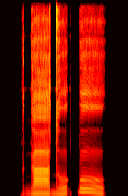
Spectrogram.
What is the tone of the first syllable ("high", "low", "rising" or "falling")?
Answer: low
